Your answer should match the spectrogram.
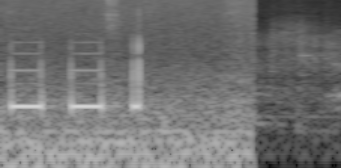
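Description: Telephone busy-signal tone: short, evenly spaced beeps of one pitch, about two and a half a second, ending about a second in, which signal a call that is not getting through. Under them runs a low drone that cuts off near the end.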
